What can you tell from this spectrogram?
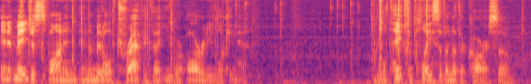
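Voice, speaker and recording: Long, frequent pauses break up the fairly quick pace. Noticeable background noise can be heard throughout. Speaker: speedrunner. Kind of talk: live gameplay commentary. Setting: live-streamed marathon event.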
